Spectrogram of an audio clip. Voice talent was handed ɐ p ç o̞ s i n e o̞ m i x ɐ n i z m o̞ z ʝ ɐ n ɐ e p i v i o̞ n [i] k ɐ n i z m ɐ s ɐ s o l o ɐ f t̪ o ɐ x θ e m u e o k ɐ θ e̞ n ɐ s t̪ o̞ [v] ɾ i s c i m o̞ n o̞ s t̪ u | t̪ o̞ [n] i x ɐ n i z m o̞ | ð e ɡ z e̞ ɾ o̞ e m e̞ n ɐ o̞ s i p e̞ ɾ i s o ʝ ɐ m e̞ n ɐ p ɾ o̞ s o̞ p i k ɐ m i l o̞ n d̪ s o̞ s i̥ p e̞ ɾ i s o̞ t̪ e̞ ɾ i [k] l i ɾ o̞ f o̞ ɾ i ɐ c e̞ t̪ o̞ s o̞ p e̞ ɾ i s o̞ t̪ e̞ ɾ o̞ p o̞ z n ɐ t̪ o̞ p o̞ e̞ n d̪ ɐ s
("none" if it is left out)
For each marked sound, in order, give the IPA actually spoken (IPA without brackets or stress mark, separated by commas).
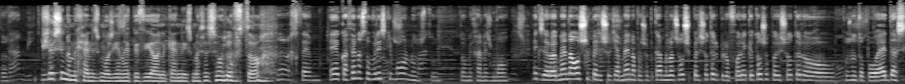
i, v, m, p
